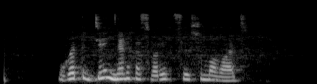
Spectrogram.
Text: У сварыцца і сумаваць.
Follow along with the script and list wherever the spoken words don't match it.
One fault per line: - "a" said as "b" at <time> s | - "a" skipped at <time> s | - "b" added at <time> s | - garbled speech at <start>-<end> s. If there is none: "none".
- "гэты дзень нельга" added at 0.7 s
